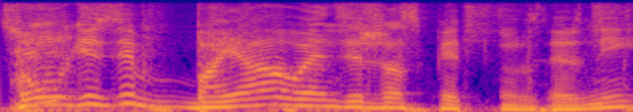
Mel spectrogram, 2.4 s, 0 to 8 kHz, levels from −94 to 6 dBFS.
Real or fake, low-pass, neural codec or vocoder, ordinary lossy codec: real; 7.2 kHz; none; none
